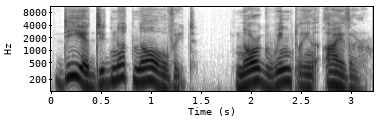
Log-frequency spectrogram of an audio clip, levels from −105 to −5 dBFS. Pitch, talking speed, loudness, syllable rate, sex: 155 Hz, 165 wpm, -16 LUFS, 4.5 syllables/s, male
